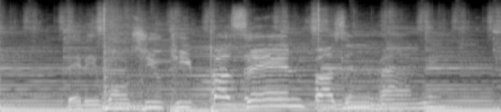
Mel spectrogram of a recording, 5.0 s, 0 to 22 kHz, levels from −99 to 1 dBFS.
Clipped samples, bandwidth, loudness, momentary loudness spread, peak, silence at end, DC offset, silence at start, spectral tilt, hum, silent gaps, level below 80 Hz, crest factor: under 0.1%; 19.5 kHz; -16 LUFS; 4 LU; -2 dBFS; 0 s; under 0.1%; 0 s; -5.5 dB/octave; none; none; -22 dBFS; 14 dB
